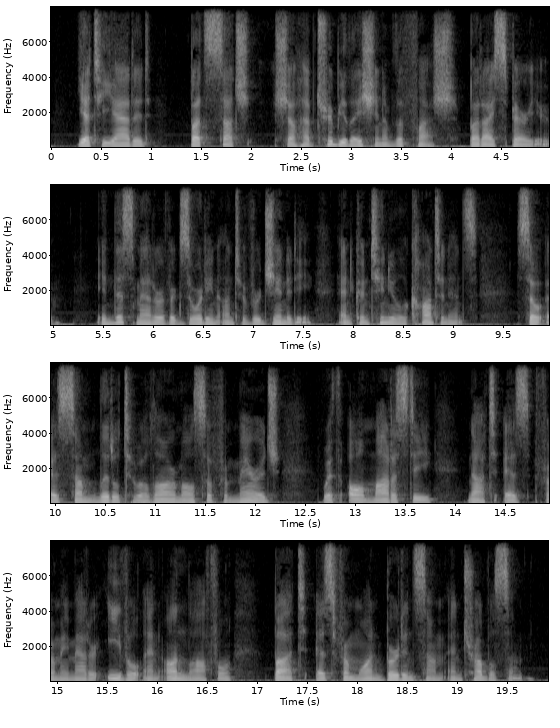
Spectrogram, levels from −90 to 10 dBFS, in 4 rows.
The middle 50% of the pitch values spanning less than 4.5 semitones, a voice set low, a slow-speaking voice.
No: narrow, 2.5 semitones; low, 120 Hz; average, 165 wpm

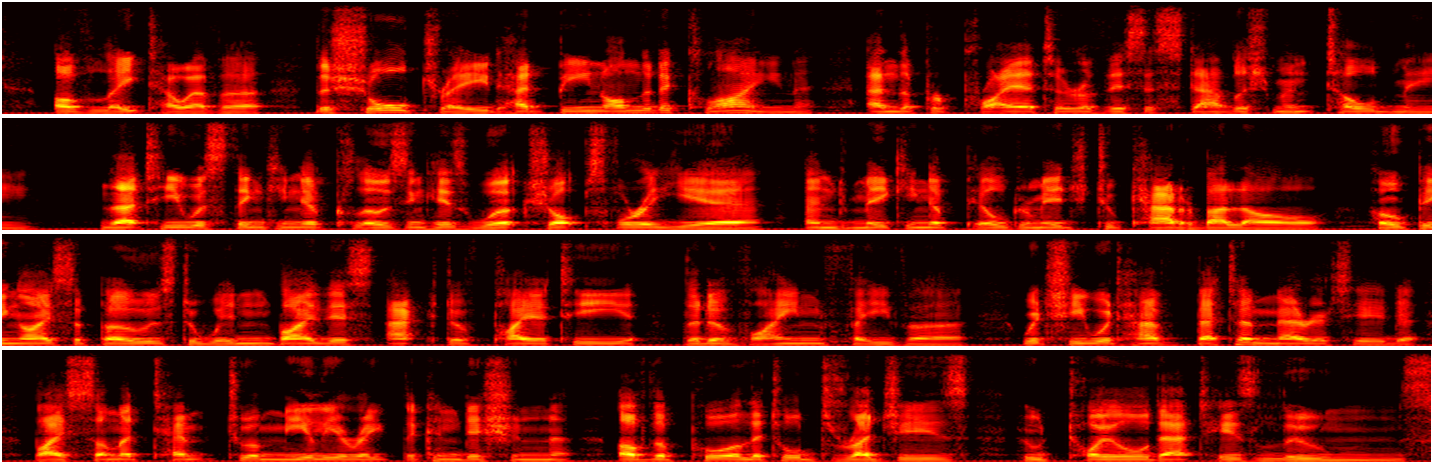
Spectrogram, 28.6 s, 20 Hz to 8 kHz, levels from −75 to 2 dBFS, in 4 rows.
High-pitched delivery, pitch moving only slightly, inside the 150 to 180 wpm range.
No: low, 110 Hz; narrow, 2.0 semitones; average, 155 wpm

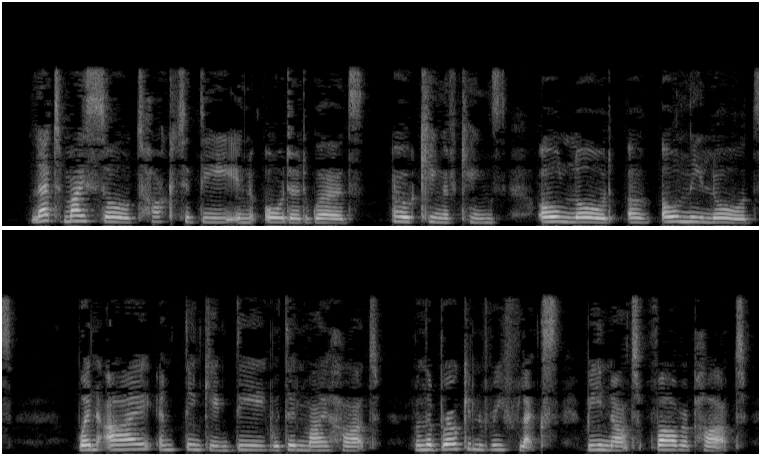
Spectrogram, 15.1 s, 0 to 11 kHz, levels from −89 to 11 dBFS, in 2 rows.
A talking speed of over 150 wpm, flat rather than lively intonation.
No: slow, 135 wpm; narrow, 2.3 semitones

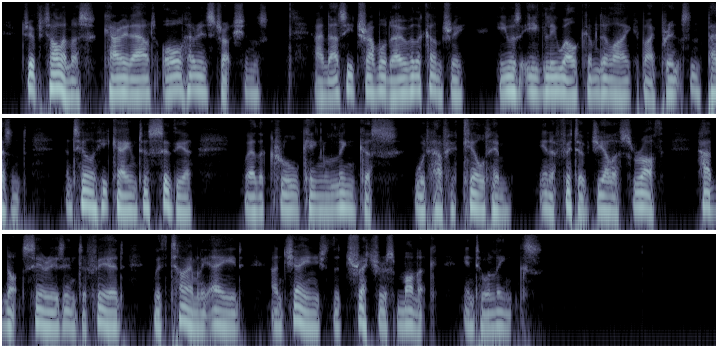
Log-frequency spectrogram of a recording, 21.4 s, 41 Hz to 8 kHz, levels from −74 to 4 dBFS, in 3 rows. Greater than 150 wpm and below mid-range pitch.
Yes: average, 160 wpm; low, 105 Hz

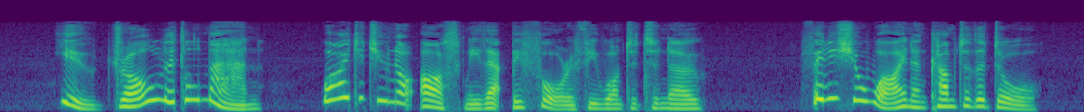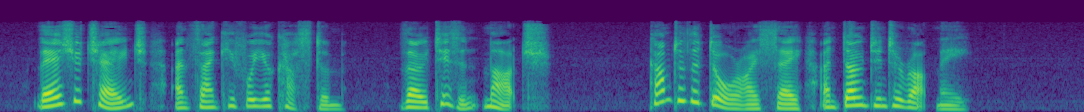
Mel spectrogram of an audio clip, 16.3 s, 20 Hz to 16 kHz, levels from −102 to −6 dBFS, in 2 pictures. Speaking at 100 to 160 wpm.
No: average, 175 wpm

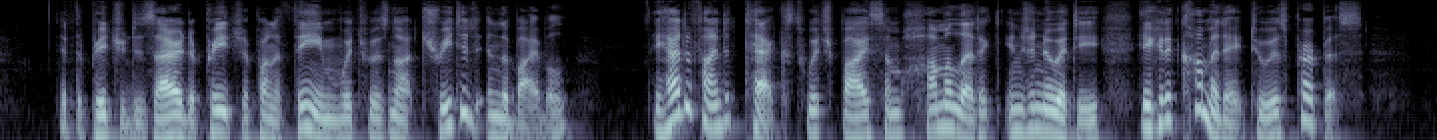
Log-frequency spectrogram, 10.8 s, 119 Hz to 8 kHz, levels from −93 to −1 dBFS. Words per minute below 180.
No: average, 185 wpm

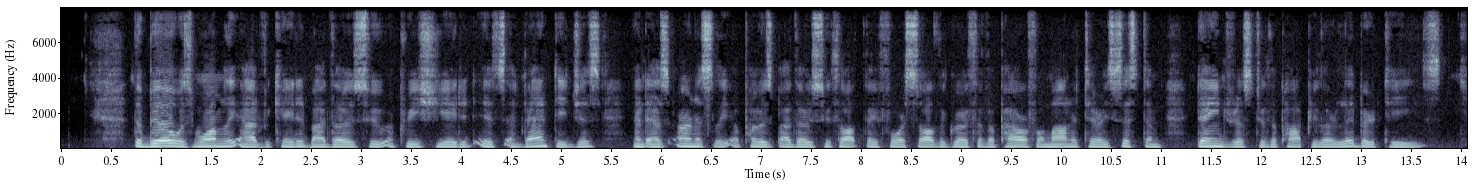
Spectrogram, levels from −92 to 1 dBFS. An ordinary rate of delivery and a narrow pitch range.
Yes: average, 150 wpm; narrow, 2.3 semitones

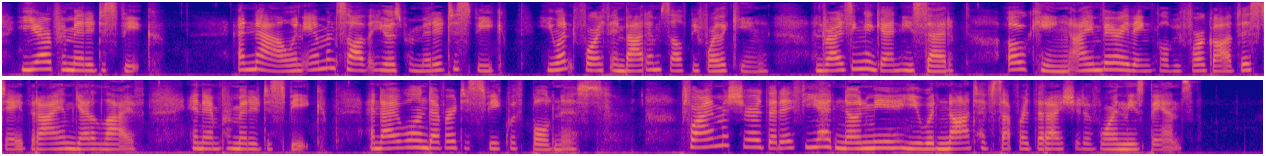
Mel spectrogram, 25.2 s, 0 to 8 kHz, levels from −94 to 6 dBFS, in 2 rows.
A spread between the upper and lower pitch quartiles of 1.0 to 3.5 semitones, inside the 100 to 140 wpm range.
No: average, 2.9 semitones; average, 195 wpm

